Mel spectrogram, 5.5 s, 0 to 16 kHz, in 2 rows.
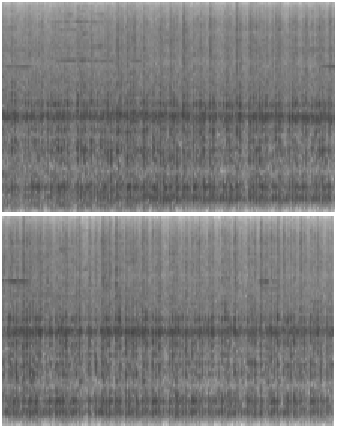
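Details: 2014 Subaru WRX Premium at idle: busy, uneven idle with a clattery, lumpy beat and no steady rhythm; rough idle under diagnosis, cause not evident.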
